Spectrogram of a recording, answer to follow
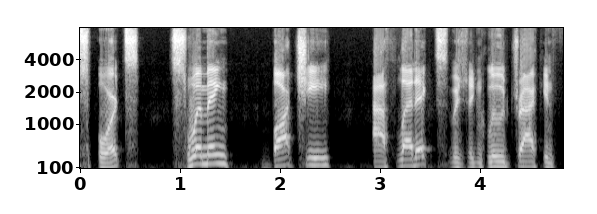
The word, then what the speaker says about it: bocce: of June, and will feature 5 sports: swimming, bocce, athletics, which include track and field, basketball, and stand-up paddleboarding, which I think is rather interesting.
